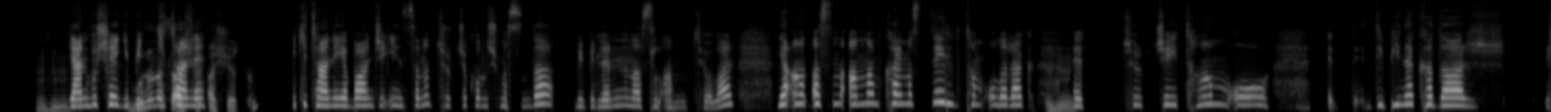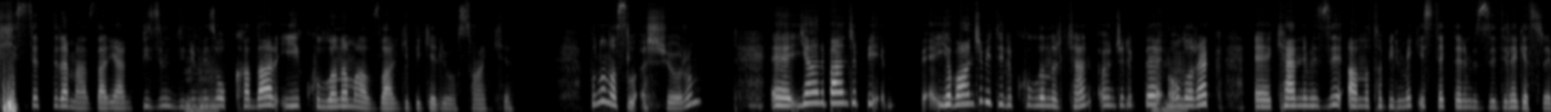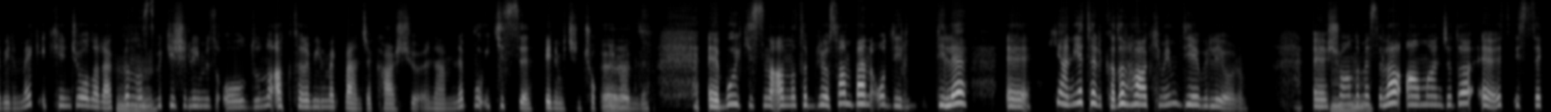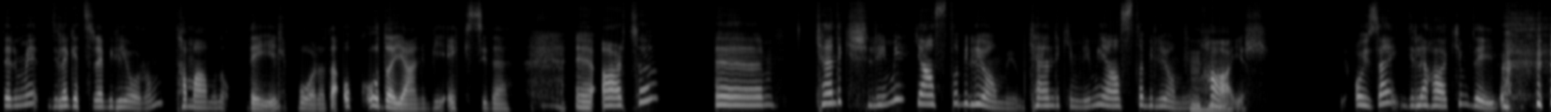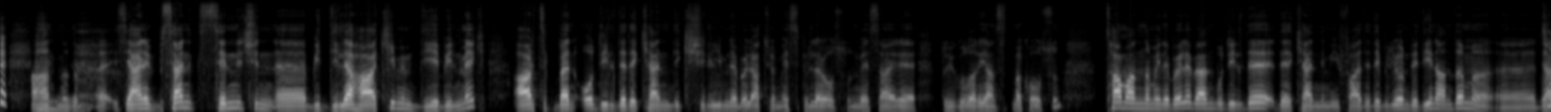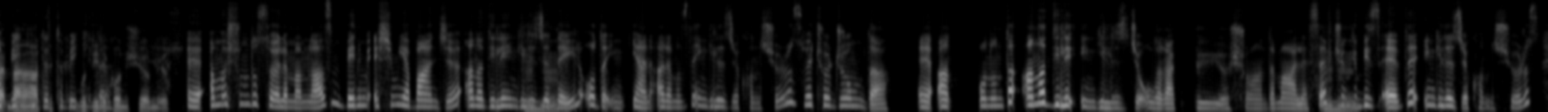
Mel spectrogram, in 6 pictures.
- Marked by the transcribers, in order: tapping; unintelligible speech; other background noise; chuckle
- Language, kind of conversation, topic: Turkish, podcast, Dil kimliğini nasıl şekillendiriyor?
